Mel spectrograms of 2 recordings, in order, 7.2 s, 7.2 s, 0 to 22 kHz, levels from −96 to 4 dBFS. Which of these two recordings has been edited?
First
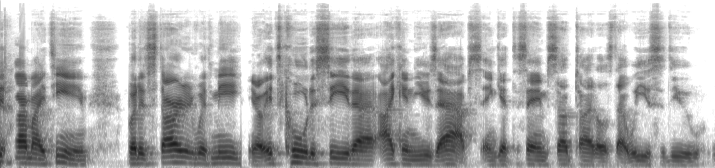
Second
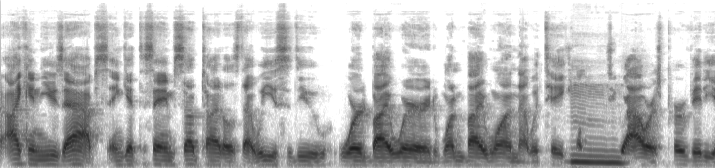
first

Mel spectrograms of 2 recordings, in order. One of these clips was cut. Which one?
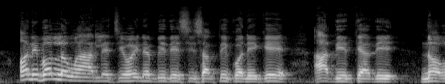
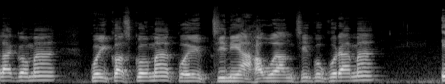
second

